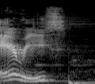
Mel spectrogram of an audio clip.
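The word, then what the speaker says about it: ERYS: We got Jaden Smith with Aries, which is spelled E-R-Y-S.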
